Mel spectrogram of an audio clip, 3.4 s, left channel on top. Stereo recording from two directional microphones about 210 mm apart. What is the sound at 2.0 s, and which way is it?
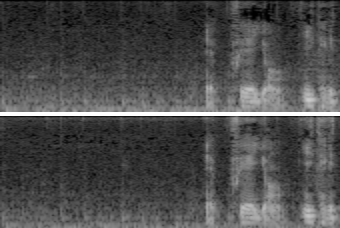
Speech, 55° right (ahead or behind).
